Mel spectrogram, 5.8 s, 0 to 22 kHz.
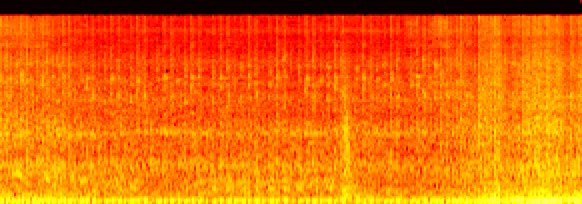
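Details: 1931 Ford Model A, flathead four, 200.5 cu in, about 4.5:1 compression, first start after roughly 65 years off the road; low, even putter around three to four beats a second, no misses or knocks; healthy, smooth low idle.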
